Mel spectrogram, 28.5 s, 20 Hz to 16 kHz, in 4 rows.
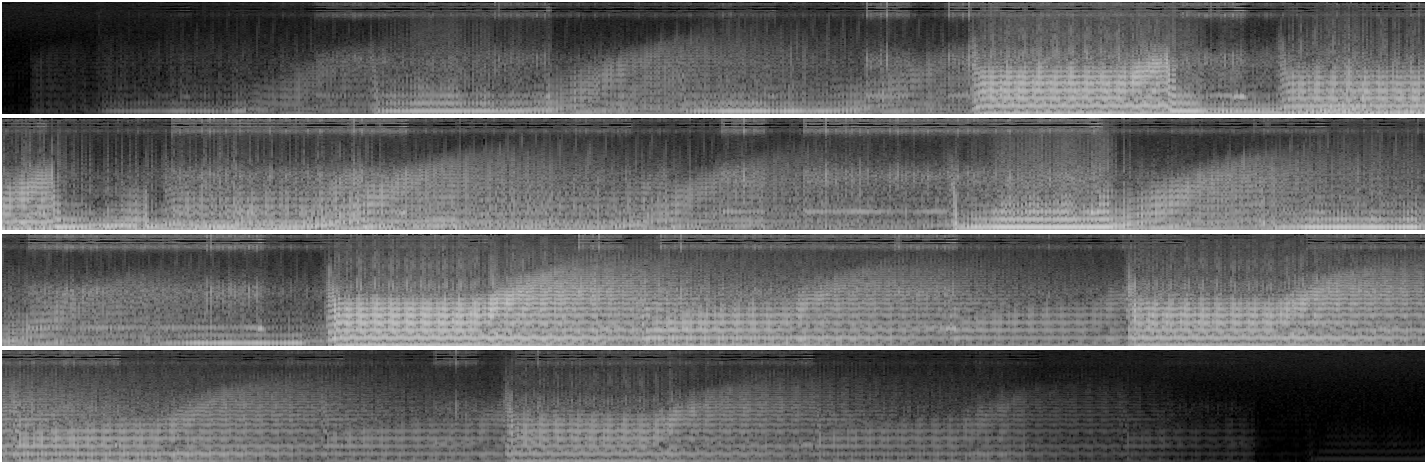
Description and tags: From the series of scifi drones from an Arturia Microbrute, Roland SP-404SX and sometimes a Casio SK-1.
